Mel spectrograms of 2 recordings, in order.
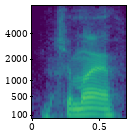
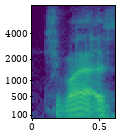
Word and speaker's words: Chimaev: Chimaev. Chimaev.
